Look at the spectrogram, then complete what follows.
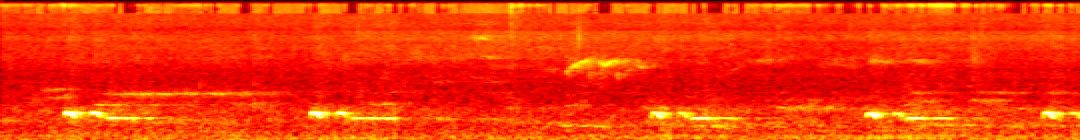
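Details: Bird singing at a distance: brief mid-pitched phrases of quick notes dropping to a lower tone, repeated every one to two seconds, with faint high whistled notes and a soft, steady low background rumble.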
